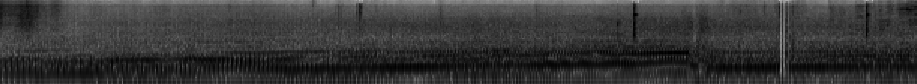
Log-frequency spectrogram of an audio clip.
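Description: Cadillac Escalade V SUV with upgraded brakes, its big engine revving loudly and climbing steadily in pitch, with a sharp upshift pop and a brief dip before the engine note resumes, close and continuous.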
